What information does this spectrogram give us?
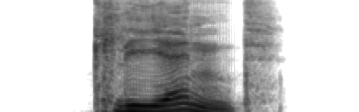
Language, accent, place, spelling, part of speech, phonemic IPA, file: German, Germany, Berlin, Klient, noun, /kliˈɛnt/, De-Klient.ogg
- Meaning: client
